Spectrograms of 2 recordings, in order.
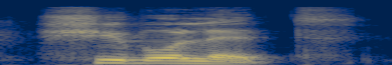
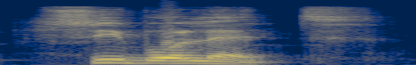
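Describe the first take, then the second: First: The word begins with a 'sh' sound. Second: The word begins with an 's' sound. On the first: The speaker calls it right. "Please say Shibolet" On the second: The speaker calls it wrong. "he was unable to pronounce it right"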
